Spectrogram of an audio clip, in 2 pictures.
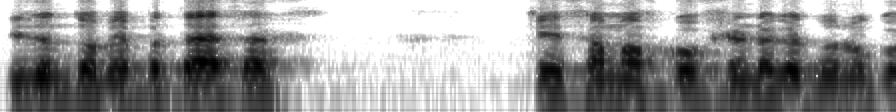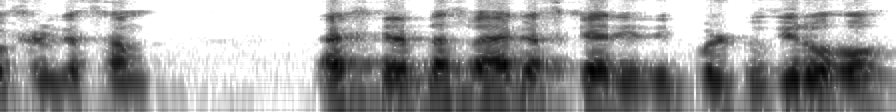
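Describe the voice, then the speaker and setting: A man's voice: on the high side, fairly bright tone, low-quality recording. Reassuring male maths teacher, Pakistani Urdu accent. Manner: coaxing, reassuring, mixes English maths terms into Urdu, calls students sir and bachay. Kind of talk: recorded maths lesson.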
